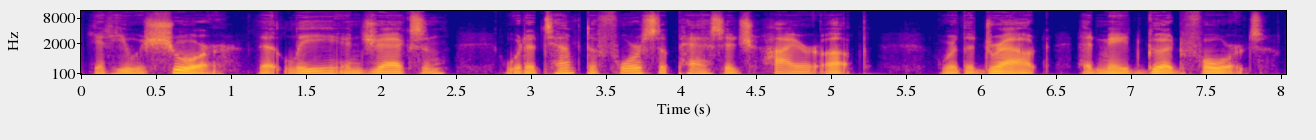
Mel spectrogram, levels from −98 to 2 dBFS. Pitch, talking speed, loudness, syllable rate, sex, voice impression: 105 Hz, 170 wpm, -18 LUFS, 4.5 syllables/s, male, masculine, adult-like, slightly dark, slightly sincere, calm, slightly kind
